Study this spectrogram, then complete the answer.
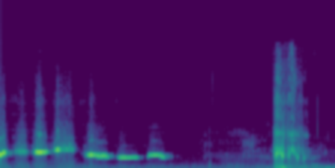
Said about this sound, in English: Please whistle loudly.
